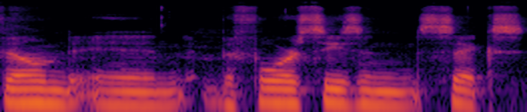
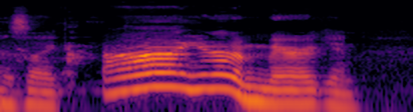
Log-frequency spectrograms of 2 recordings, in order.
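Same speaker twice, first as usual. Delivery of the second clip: ordinary talk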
